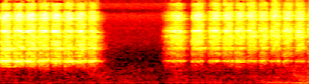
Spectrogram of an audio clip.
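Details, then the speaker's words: Triumph Spitfire cylinder head on the bench: steady back-and-forth rasping, about three strokes a second, as a valve is lapped into its seat with lapping compound ("liquid sandpaper"); the cutting sound gets less and less as it beds in. "You can hear as the cutting gets less and less."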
